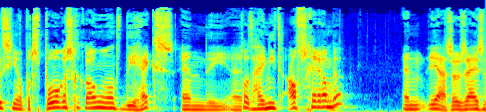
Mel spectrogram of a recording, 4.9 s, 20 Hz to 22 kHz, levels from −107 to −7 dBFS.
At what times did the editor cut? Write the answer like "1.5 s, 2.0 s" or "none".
2.4 s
